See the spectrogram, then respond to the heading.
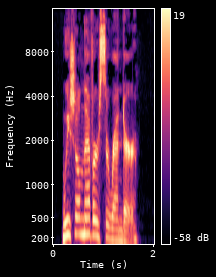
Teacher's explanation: The emphasis on shall makes the statement even more definitive. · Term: stress pattern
